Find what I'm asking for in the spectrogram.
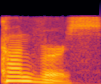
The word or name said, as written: converse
